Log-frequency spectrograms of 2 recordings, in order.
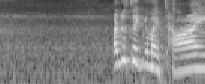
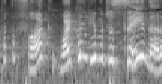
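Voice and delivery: higher, incredulous what-the-fuck; mock exasperated rant; retold baffled outburst; 6 semitones higher than usual. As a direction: replay the moment of disbelief, pitched up. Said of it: "And I'm like".

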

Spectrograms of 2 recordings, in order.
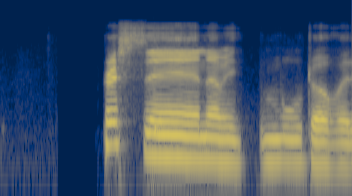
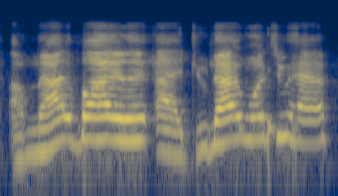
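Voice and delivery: mock calm reassurance; 9 semitones higher than usual. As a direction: insist you're not violent, laughing. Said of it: "I'm like".

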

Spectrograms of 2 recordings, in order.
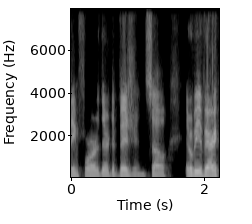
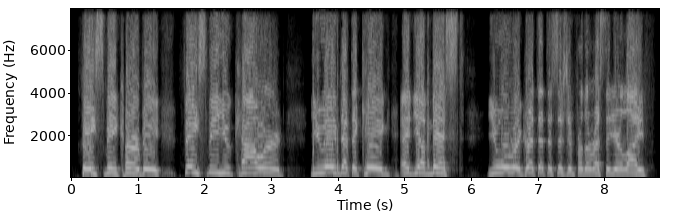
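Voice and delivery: villain speech; 8 semitones higher than usual. Acted. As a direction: taunt the rival like a wrestling heel. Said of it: "that was a villain speech right there".

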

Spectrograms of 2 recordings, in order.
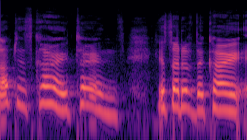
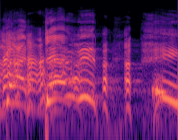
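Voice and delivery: laughing; 5 semitones higher, much slower than usual. Real, not acted. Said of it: "cursing lesson one oh one".

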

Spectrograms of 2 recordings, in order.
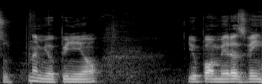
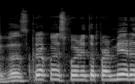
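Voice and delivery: friend voice; 10 semitones higher, faster than usual. Acted. Acted friend asking about podcast.

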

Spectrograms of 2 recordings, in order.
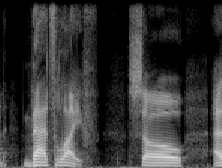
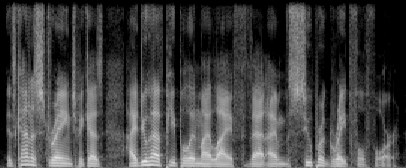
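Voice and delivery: normal talking voice

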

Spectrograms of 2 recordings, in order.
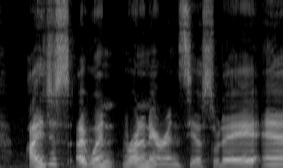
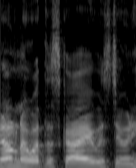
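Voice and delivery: ordinary delivery

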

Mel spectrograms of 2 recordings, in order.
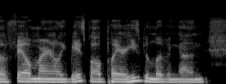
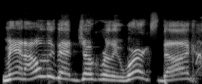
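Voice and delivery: high, incredulous character voice; high jokey brush-off to a bad joke; mock comeback; 11 semitones higher than usual. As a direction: pitch it way up like a disbelieving game character. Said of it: "And the response is".

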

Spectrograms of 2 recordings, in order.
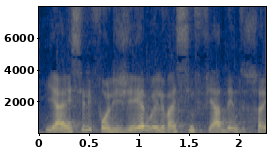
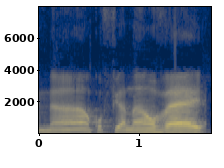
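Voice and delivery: brain's voice, louder; 7 dB louder, slower than usual. Retold or imitated. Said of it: "Seu cérebro fala assim".

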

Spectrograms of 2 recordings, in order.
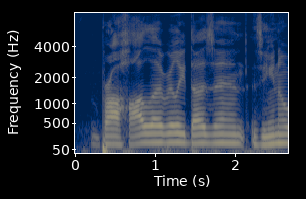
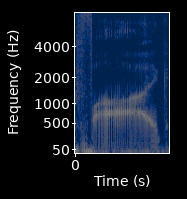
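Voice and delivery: very low, hushed curse; mock-defeated, barely voiced; muttered retold dismay; 14 semitones lower, 16 dB quieter than usual. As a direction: sink into a deep, soft groan of a word. Retold dread over homework.

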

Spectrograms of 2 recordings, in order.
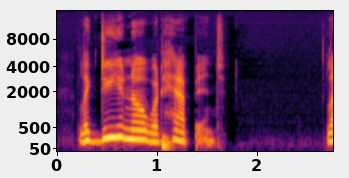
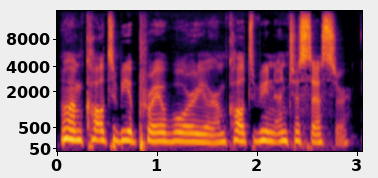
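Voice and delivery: mocking; 4 semitones lower, 6 dB quieter, faster than usual. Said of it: "all this spiritual nonsense".

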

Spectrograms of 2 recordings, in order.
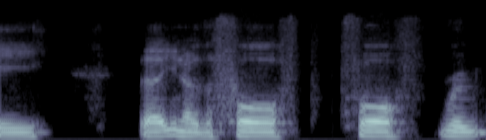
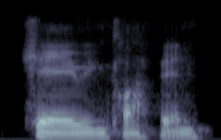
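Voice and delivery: ordinary talk

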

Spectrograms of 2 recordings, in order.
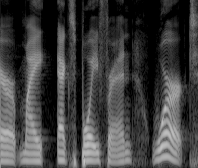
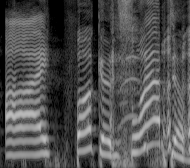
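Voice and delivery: slow, punched and higher, savoring it; emphatic; 8 semitones higher, much slower than usual. Real, not acted. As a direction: lean hard on slapped, proud of it. Proudly repeating the slap.

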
